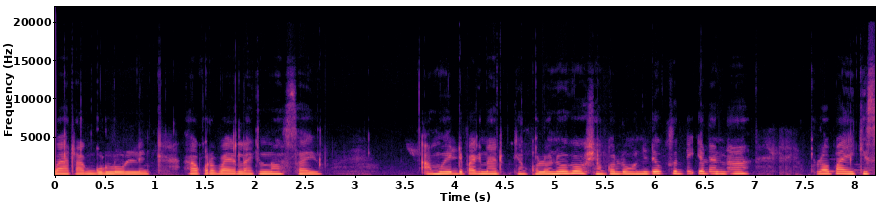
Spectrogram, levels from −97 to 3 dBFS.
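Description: From 5.63 to 7.63 s, the speech breaks up with repeated packet loss, giving a robotic sound. About a dozen short holes appear, the longest 80 ms. Each is patched by stretching the previous sound, covering roughly a fifth of the span. It sounds choppy.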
